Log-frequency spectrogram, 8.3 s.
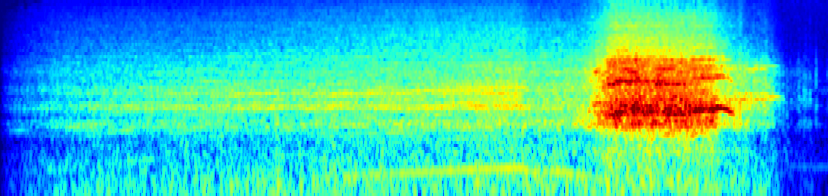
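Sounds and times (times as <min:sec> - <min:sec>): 
compact small car revving and skidding through 180 degrees: 0:04.7 - 0:08.0.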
